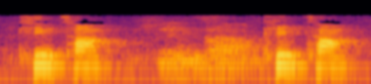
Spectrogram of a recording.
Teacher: 第一音节后边那个麻呀，要把嘴闭一下，发一个木的音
